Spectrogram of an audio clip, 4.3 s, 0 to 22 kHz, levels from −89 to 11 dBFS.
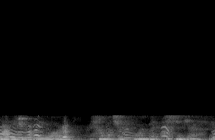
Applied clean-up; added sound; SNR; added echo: none; Dog; 6 dB; reverberation time 0.6 s.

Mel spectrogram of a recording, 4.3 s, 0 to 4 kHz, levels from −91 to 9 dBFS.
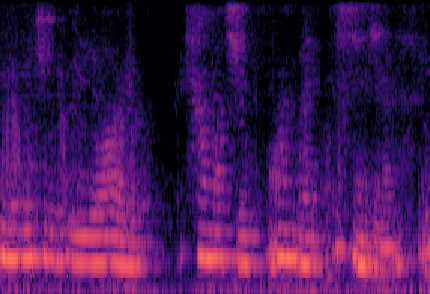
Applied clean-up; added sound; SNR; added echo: neural separator model SepFormer DNS4.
